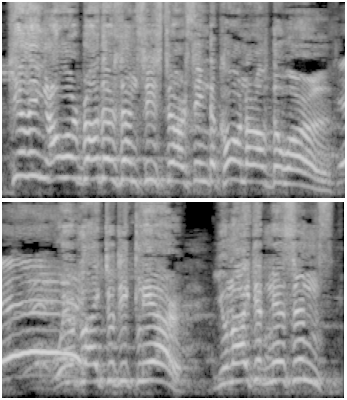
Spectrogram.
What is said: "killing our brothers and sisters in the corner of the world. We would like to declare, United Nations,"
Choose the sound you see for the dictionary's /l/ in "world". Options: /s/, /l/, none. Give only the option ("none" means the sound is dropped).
/l/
